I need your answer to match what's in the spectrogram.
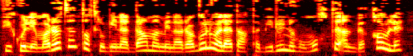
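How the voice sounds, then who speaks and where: This audiobook narrator delivers a scripted advice book, addressing the listener directly and telling them what to do. Her medium-pitched voice is expressive, fast, darkish and a bit rough, recorded dry with faint music in the background.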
